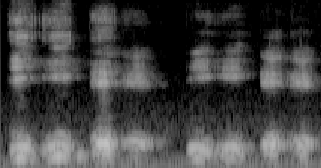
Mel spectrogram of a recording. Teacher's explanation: ई ई ए ए ई ई ए ए ये आगे से बोले जाते हैं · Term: अग्र स्वर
